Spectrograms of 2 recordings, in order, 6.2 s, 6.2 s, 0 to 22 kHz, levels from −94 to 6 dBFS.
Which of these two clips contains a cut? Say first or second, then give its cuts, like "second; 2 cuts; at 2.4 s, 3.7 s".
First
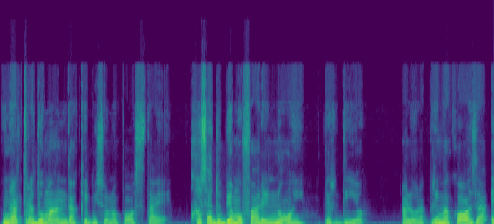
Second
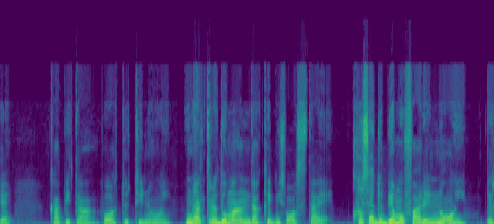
second; 3 cuts; at 1.2 s, 2.2 s, 3.5 s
